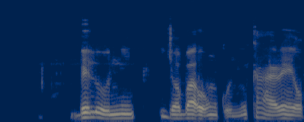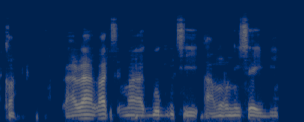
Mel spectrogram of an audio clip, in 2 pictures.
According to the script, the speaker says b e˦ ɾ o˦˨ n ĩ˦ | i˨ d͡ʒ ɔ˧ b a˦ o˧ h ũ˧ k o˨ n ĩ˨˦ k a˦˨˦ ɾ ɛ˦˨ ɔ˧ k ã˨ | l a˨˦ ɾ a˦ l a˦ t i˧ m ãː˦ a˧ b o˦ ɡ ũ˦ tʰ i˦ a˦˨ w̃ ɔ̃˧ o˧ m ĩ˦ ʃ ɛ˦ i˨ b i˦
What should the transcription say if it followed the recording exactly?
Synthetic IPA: b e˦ l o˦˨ n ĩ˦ | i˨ d͡ʒ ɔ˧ b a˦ o˧ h ũ˧ k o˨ n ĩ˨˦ k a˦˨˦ ɾ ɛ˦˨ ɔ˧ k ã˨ | ɾ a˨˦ ɾ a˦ l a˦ t i˧ m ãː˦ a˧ ɡ͡b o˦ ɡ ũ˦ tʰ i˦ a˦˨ w̃ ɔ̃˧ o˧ n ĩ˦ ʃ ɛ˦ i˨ b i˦

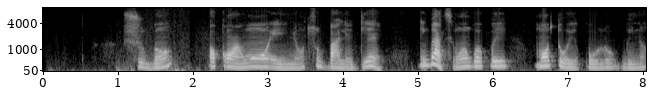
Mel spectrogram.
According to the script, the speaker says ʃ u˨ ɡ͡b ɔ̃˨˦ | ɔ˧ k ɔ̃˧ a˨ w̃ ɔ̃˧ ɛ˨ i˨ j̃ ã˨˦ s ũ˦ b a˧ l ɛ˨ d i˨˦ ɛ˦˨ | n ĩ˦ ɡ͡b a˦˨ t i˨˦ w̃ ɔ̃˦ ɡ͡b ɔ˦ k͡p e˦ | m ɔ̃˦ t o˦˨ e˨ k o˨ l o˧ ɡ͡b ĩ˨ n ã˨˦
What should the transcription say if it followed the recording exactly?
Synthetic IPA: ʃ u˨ ɡ͡b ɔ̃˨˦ | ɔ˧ k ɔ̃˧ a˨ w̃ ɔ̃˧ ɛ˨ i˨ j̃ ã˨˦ t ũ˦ b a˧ l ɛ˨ d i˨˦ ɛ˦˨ | n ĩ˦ ɡ͡b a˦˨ t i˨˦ w̃ ɔ̃˦ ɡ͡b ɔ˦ k͡p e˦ | m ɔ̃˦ t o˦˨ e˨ k͡p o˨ l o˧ ɡ͡b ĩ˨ n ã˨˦

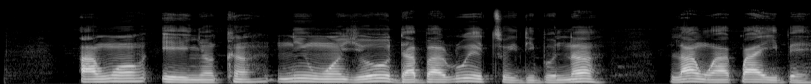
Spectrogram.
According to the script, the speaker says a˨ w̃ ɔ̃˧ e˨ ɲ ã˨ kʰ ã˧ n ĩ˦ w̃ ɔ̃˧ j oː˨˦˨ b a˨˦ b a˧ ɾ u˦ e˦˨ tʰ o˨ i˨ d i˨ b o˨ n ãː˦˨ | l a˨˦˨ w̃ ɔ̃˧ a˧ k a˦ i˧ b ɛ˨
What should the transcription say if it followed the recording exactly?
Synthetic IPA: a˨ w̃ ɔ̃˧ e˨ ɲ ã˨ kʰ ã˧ n ĩ˦ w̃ ɔ̃˧ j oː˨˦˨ d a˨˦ b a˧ ɾ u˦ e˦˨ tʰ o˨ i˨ d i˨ b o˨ n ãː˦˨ | l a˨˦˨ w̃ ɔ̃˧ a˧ k͡p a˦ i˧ b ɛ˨

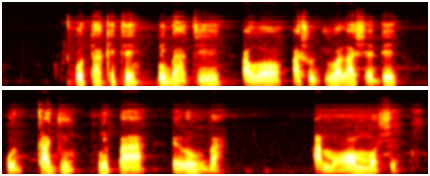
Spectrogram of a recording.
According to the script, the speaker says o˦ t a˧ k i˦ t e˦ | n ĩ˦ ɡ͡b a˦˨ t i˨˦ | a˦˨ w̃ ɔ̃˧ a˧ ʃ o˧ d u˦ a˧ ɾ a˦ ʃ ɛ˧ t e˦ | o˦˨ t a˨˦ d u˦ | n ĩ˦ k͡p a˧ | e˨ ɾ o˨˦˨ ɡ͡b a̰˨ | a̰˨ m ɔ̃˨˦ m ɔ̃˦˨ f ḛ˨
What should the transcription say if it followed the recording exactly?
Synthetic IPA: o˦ t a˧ k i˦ t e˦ | n ĩ˦ ɡ͡b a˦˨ t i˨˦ | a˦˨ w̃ ɔ̃˧ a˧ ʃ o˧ d͡ʒ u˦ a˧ l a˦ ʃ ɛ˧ d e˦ | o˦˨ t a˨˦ d͡ʒ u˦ | n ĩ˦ k͡p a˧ | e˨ ɾ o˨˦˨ ɡ͡b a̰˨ | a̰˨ m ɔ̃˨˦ m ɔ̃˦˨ ʃ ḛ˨

